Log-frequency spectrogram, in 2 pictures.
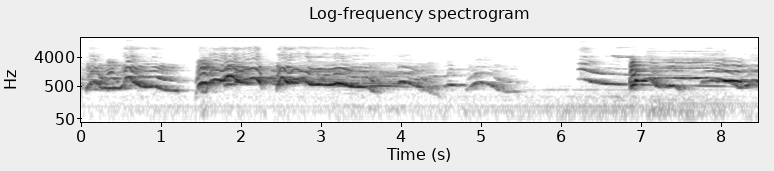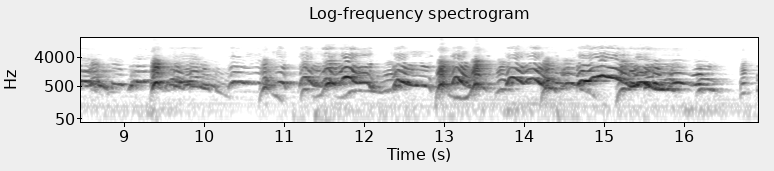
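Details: Husky and German Shepherd kept as pets compete in a loudness howl-off: choppy, broken howls mixed with short yipping bursts, a pause near the sixth second, then renewed wavering howls with abrupt pitch jumps.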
